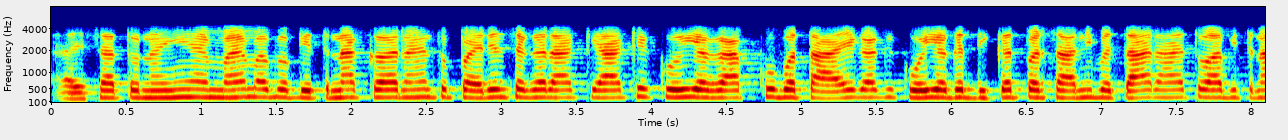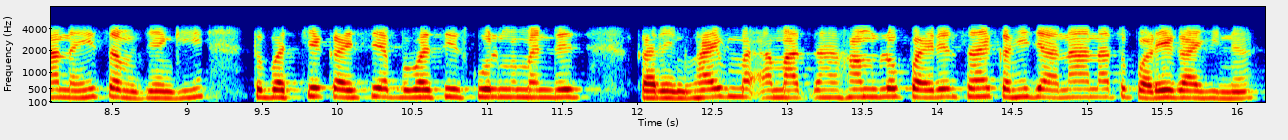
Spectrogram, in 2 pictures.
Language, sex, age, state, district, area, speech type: Hindi, female, 45-60, Uttar Pradesh, Bhadohi, urban, conversation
